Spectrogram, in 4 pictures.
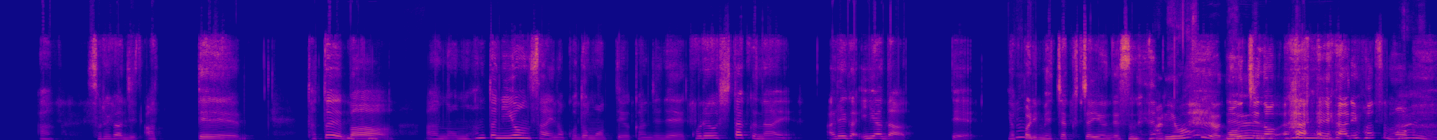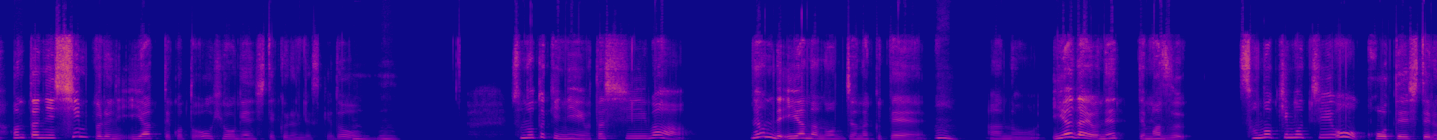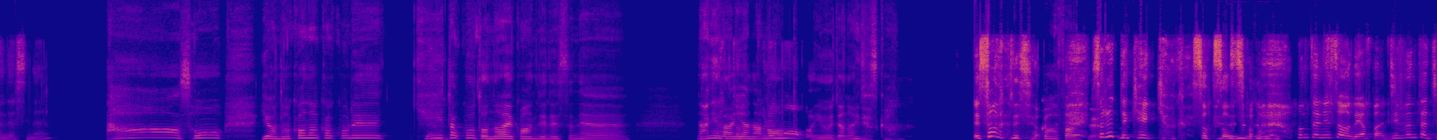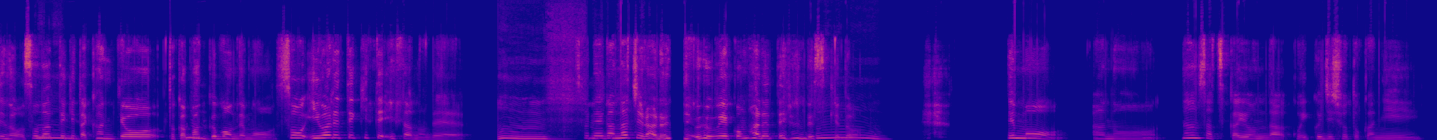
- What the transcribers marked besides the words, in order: other background noise; laughing while speaking: "言うんですね"; laughing while speaking: "はい、あります"; chuckle; laughing while speaking: "結局"; laugh; giggle
- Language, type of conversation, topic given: Japanese, podcast, 子どもの自己肯定感を育てるには、親はどのように関わればよいですか？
